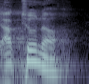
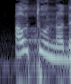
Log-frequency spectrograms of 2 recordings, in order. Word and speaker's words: autunno: How do you say autunno? – Autunno, that's correct.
